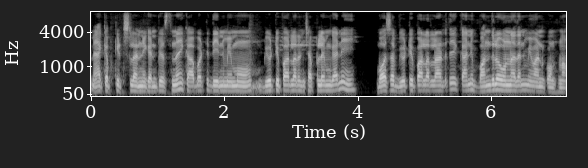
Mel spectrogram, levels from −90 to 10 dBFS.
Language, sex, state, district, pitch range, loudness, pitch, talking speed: Telugu, male, Andhra Pradesh, Visakhapatnam, 130-145 Hz, -17 LUFS, 140 Hz, 175 wpm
